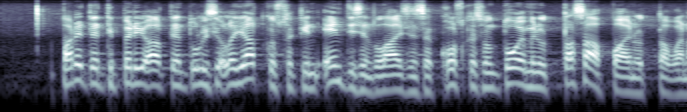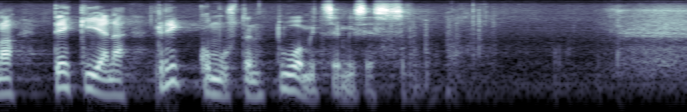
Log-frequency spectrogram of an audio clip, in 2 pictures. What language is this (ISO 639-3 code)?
fin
